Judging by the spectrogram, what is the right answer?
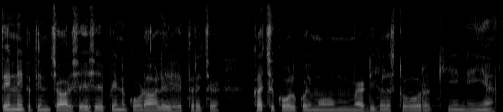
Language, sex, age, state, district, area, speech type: Dogri, male, 30-45, Jammu and Kashmir, Kathua, rural, read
